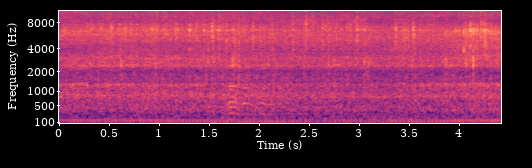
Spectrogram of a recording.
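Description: Motorcycle engine running steadily at an even speed while riding, with road and wind noise.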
